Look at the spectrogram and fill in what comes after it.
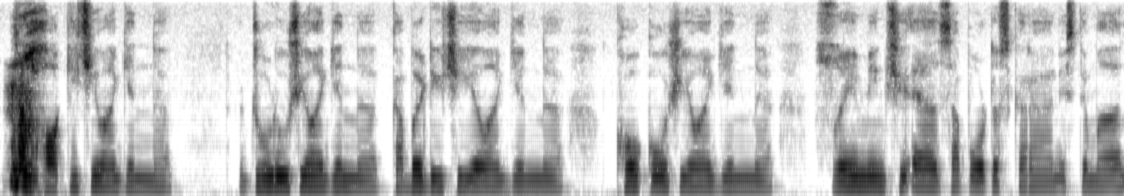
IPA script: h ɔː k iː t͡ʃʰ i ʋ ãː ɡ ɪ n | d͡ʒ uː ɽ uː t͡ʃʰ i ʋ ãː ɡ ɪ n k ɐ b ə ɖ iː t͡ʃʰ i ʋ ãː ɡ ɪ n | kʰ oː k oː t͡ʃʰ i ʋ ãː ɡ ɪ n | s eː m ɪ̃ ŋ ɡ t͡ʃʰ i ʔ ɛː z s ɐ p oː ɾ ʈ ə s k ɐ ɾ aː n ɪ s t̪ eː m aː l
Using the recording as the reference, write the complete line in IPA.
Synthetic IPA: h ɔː k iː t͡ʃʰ i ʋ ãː ɡ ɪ n | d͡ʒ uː ɽ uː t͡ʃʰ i ʋ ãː ɡ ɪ n k ɐ b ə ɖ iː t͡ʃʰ i ʋ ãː ɡ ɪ n | kʰ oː k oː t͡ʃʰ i ʋ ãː ɡ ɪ n | s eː m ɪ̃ ŋ ɡ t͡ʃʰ i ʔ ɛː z s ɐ p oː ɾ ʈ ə s k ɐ ɾ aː n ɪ s t̪ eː m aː l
